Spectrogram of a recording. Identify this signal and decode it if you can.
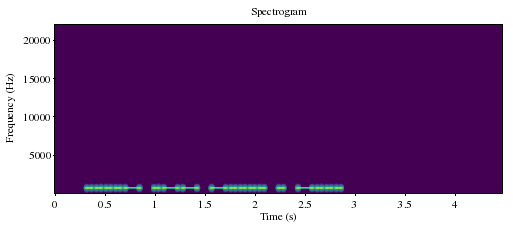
Morse code, heard as a keyed tone, about 25 wpm, 700 Hz. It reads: 4W6EB
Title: Five Challenging Letter-Number Combinations 25wpm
